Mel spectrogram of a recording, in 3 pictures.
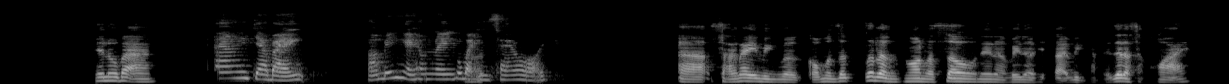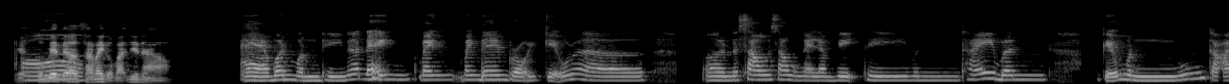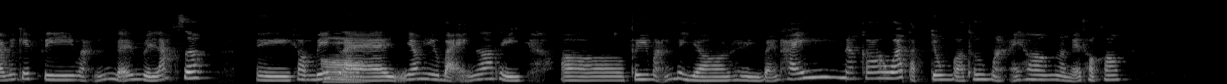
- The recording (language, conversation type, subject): Vietnamese, unstructured, Phim ảnh ngày nay có phải đang quá tập trung vào yếu tố thương mại hơn là giá trị nghệ thuật không?
- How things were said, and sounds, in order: tapping; laughing while speaking: "đang"; in English: "relax"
